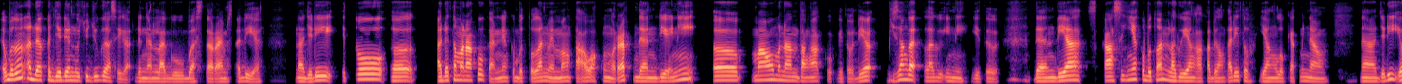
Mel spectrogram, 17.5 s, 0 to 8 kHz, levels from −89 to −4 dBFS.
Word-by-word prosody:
Kebetulan 175 +10 +3
ada 185 -6 +5
kejadian 145 -1 +1
lucu 140 - -3
juga 145 0 -1
sih 100 -3 -7
Kak, - - -7
dengan 110 -1 -3
lagu 105 0 -2
Busta 105 -1 -2
Rhymes 105 +2 -1
tadi 115 -4 -4
ya. - - -9 0.4
Nah, 120 - +1
jadi 150 +7 +1
itu, 185 +1 +1 0.3
eee, 140 0 +4 0.3
ada 135 +2 +2
teman 160 -1 +3
aku 170 +4 +2
kan 100 -9 -4
yang 125 -1 -5
kebetulan 120 +1 -2
memang 120 +1 -1
tahu - - 0
aku - - -10
nge-rap - - +4
dan 120 -2 0
dia 125 +1 0
ini, 185 +9 -1 0.2
eee, 150 0 +6 0.2
mau 160 +2 +5
menantang 140 -6 0
aku 130 -5 -7
gitu. 105 -2 -9
Dia, 130 +7 +2 0.2
"Bisa 150 +6 -1
nggak 170 -1 +3
lagu 125 -1 -3
ini?" 120 -3 -6
gitu. 105 -1 -8 0.5
Dan 120 0 +2
dia 155 +3 +6 0.3
kasihnya 160 +6 +2
kebetulan 160 +2 +1
lagu 135 -1 0
yang 125 0 +2
Kakak 115 0 -4
bilang 115 0 -4
tadi 130 +4 0
tuh, 125 -2 -4
yang 115 -1 -3
Look 115 -1 -6
at - - -5
Me 130 - -6
Now. 110 -3 -3 0.4
Nah, 120 -1 0
jadi 180 - -1
130 Hz, 200 wpm, -23 LUFS, 115-150 Hz, 0.5 s, eee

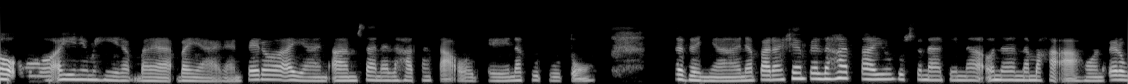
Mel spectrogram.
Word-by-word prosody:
Oo, 195 -4 +3
ayon 225 0 +3
'yong 210 - +1
mahirap 185 -3 -2
baya 165 -2 0
bayaran, 160 - -2
pero 220 +1 +3
ayan 180 -5 +1
um, 180 0 +1
sana 185 -2 -1
lahat 180 -1 -2
ng 185 - -5
tao 165 -1 -3
eh, 170 0 -3
natututo 170 - -5 0.7
sa 230 -3 +2
ganyan 170 -2 +1
na 190 - +2
parang 215 +2 +2
s'yempre 265 +2 +2
lahat 280 +3 +5
tayo 240 0 +2
gusto 230 -1 -5
natin 200 -2 -1
na 195 -1 -1
una 205 0 +1 0.2
makaahon 170 - 0
pero 210 +2 +3
190 Hz, 150 wpm, -21 LUFS, 170-215 Hz, 0.7 s, lahat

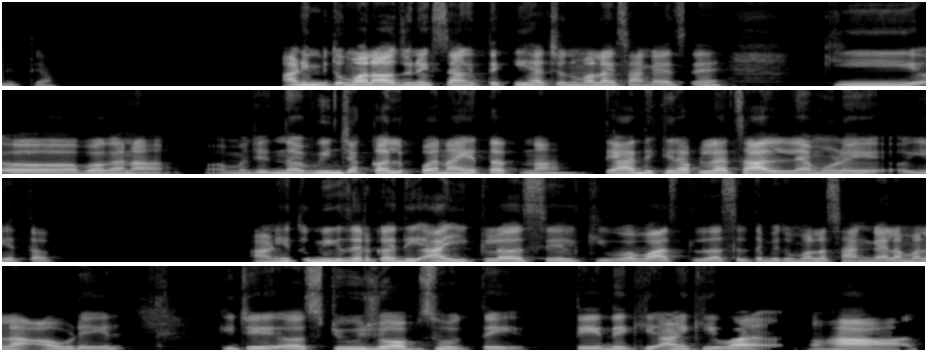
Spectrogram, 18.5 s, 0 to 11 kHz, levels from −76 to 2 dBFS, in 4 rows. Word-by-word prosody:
रित्या. 125 -3 -15 1.2
आणि - - +5
मी 230 - +2
तुम्हाला 220 -2 +8
अजून 195 0 +4
एक 210 - +1
सांगते 175 -7 0
की 205 - -5
ह्याच्यात 185 -2 -1
मला 180 -1 +2
एक 185 - -1
सांगायचं 155 -3 -4
आहे, 195 - -4 0.5
की 195 +1 -2
अ, 155 -1 +2
बघा 180 +1 0
ना 155 - -1 0.2
अ, - - -15
म्हणजे 150 +6 -7
नवीन 185 +4 0
ज्या 255 - 0
कल्पना 195 +6 +2
येतात 180 -5 +1
ना 150 +8 -3 0.2
त्या 190 0 +4
देखील 215 +3 -1
आपल्याला 205 0 +2
चालण्यामुळे 160 +1 +3 0.3
येतात 135 -5 -7 1.0
आणि 160 +4 -3
तुम्ही 200 +1 0
जर 215 +1 +1
कधी 210 0 +1
ऐकलं 180 +3 +2
असेल 175 -1 -5
किंवा 170 -1 -6
वाचलं 160 +5 0
असेल 170 +1 -7
तर - - -4
मी 175 - -7
तुम्हाला 170 0 -4
सांगायला 160 -1 -2
मला 170 0 0
आवडेल, 150 - -3 0.5
की 180 - -7
जे 170 -5 +1
स्टीव्ह 220 +7 -2
जॉब्स 210 -3 +2
होते, 150 -5 -4 0.3
ते 185 +1 +2
देखील 195 +2 -3
आणि 180 +2 +1
किंवा 230 +1 +2 0.4
हां 145 -5 +5
175 Hz, 175 wpm, -24 LUFS, 160-200 Hz, 1.2 s, तुम्हाला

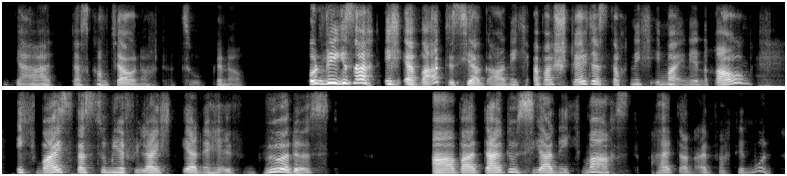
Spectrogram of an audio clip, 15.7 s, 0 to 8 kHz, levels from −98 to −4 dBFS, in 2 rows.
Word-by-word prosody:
Ja, 145 -1 -12 0.2
das 140 +1 -15
kommt 180 -4 -16
ja 165 -3 -1
auch 155 - -16
noch 130 +2 -26
dazu, - - -29
genau. - - -19 0.7
Und 260 0 +7
wie 340 -1 +12
gesagt, 330 0 +6
ich 245 -2 -2
erwarte 180 -5 +2
es 175 - -10
ja 170 -3 +1
gar 140 -1 -11
nicht, 165 +3 -19
aber 210 +1 -5
stelle 220 +2 -4
das 245 -1 -4
doch 205 -2 -12
nicht 215 -1 -16
immer 205 +1 -6
in 180 - -23
den 175 -1 -15
Raum. 215 - 0 0.4
Ich 225 -5 -11
weiß, 220 +3 +2
dass 205 -1 -4
du 225 +1 -13
mir 205 -2 -6
vielleicht 180 -2 -6
gerne 170 -1 -3
helfen 150 -4 -16
würdest 270 - -1 1.0
aber 180 +1 +1
da 200 +3 +3
du's 230 -2 -7
ja 190 -2 -2
nicht 180 0 -20
machst, 235 -1 -6 0.2
halt 175 0 -11
dann 150 0 -15
einfach 160 0 -19
den 180 +1 -23
Mund. 315 +8 -21
190 Hz, 175 wpm, -22 LUFS, 170-220 Hz, 1.0 s, wie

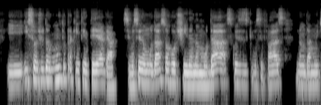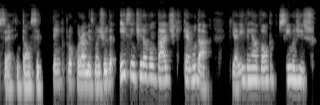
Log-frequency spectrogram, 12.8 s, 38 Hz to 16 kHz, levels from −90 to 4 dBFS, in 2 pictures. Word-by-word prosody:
e 125 +1 0
e - - -1
isso 150 +3 +2
ajuda 150 +1 +1
muito 165 +3 0
para 155 -3 -4
quem 145 -2 -4
tem 135 -2 -1
TH. 135 -4 +3 0.2
Se - - -4
você 120 +5 +2
não 140 - +4
mudar 135 +1 +2
a - - -5
sua 145 -2 -1
rotina, 130 -3 +3
não 120 0 +4
mudar 125 +4 +3
as - - -7
coisas 130 -2 -5
que - - -17
você 120 -1 -8
faz, 130 +2 -2 0.3
não 125 -1 -2
dá 120 0 -1
muito 125 +1 -1
certo, 110 0 -3
então 115 +1 -1
você 115 0 -2 0.2
tem 130 +1 -5
que 135 - -20
procurar 135 -2 +1
mesmo 120 0 +1
ajuda 130 +2 +1
e 205 +4 +4
sentir 205 -3 +1
a 195 - +3
vontade 165 -3 +1
que - - -16
quer 155 -2 0
mudar, 155 -9 +1 0.4
que - - -6
aí 130 +7 -1
vem 165 0 +1
a 165 - +3
volta 160 +1 -1
por 160 - -17
cima 170 -1 +2
disso, 155 -2 -2
135 Hz, 230 wpm, -21 LUFS, 125-160 Hz, 0.4 s, não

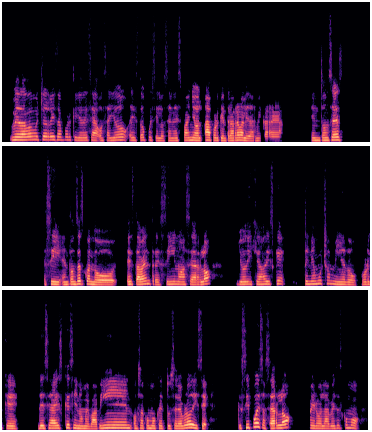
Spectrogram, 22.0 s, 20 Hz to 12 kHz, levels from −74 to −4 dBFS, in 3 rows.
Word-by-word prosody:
me 245 +1 +2
daba 245 +2 +4
mucha 270 0 -2
risa 260 -1 -2
porque 245 -2 -8
yo 215 - -3
decía, 215 -1 -2
o 200 - -4
sea, 210 +1 -7
yo 230 +3 -2
esto, 215 +1 -5
pues, 225 -2 -10
si 195 - -6
lo 190 -1 -4
sé 200 - -9
en 195 - -4
español, 205 0 0
ah, 225 -1 +7
porque 210 -2 -2
entré 195 +1 -2
a - - +3
revalidar 205 -4 +2
mi 195 0 -7
carrera. 175 -1 -4 0.6
Entonces. 215 +3 +1 1.4
Sí, 205 0 0
entonces, 215 +3 +1
cuando 190 -5 +3 0.2
estaba 215 0 +4
entre 240 -7 -4
sí 215 +3 -4
y - - -2
no 215 -1 0
hacerlo, 210 +4 +2 0.5
yo 210 0 -1
dije, 215 0 -3
ay 220 +1 +1
es 220 - -10
que 250 -3 -5 0.3
tenía 230 0 -1
mucho 265 +1 -4
miedo 205 -6 -2
porque 205 -1 -1 0.4
decía: 215 +1 +3
"Es 220 -1 -2
que 260 +3 0
sí 235 -1 -2
no 205 -1 +1
me 200 -1 0
va 185 0 +3
bien", 245 +2 +2
o 210 - -3
sea, 210 0 -3
como 210 -1 0
que 210 -1 -2
tu 205 +1 -5
cerebro 205 +5 +3
dice 245 - +2 0.6
que 210 - -5
sí 265 +6 -1
puedes 330 +3 +5
hacerlo, 230 +5 +4 0.3
pero 215 -2 -1
a 205 - -1
la 200 0 0
vez 205 +1 -4
es 220 -2 -8
como: 235 -2 -3
215 Hz, 185 wpm, -21 LUFS, 205-235 Hz, 1.4 s, ah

